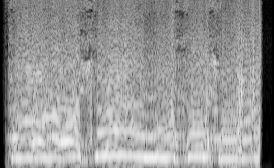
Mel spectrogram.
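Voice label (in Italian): "e occhiali", Italian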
